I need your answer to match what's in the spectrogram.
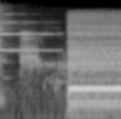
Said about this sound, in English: And you know who got the ding, and you know who got the buzz.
